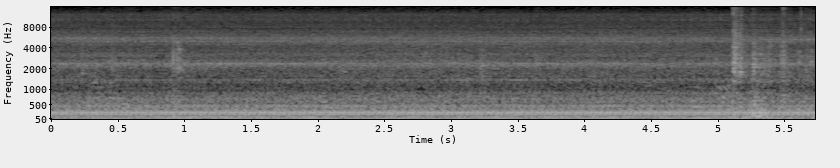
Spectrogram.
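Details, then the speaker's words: 2014 Toyota Corolla petrol idling with a slightly uneven, lumpy beat; misfire codes P0171, P0301–P0304 with check engine light despite new plugs and cleaned injectors, caused by a long crack in the intake manifold leaking air. "मैंने खोल लिया पूरा crack है मतलब छोटा-मोटा crack नहीं है बहुत लंबा क्रैक हुआ है इसके वजह से जो है ना वो मिसफायर हो रहा था"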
